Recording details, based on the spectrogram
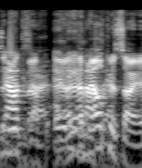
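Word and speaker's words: Malchezaar: I think it's Malchazar.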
